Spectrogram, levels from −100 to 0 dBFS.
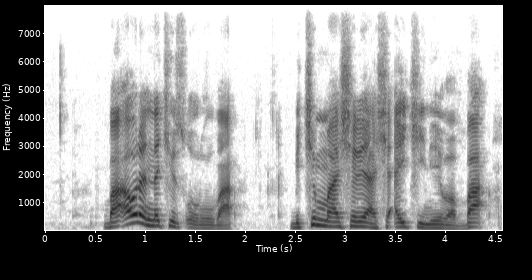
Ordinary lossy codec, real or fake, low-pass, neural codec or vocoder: none; real; none; none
